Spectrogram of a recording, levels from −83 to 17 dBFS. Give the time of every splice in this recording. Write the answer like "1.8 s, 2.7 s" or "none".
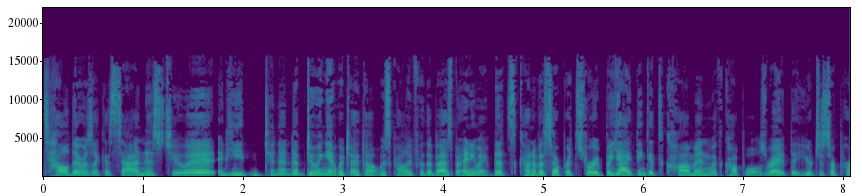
none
